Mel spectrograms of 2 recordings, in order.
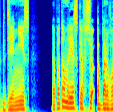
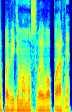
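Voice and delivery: ordinary delivery

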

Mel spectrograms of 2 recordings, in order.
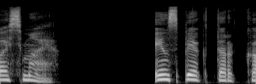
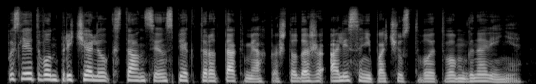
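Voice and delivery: plain reading voice

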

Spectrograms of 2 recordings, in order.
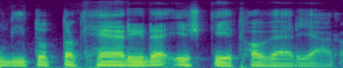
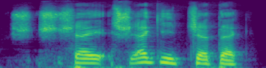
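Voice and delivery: high, urgent stammer; stuttered plea; 7 semitones higher, slower than usual. A narrator's reading. Bill asks his friends to help lift, stuttered plea. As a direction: catch on the first syllable, then call for help.

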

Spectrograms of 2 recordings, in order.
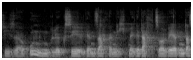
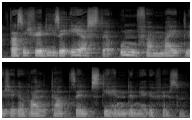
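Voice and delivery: normal talking voice

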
